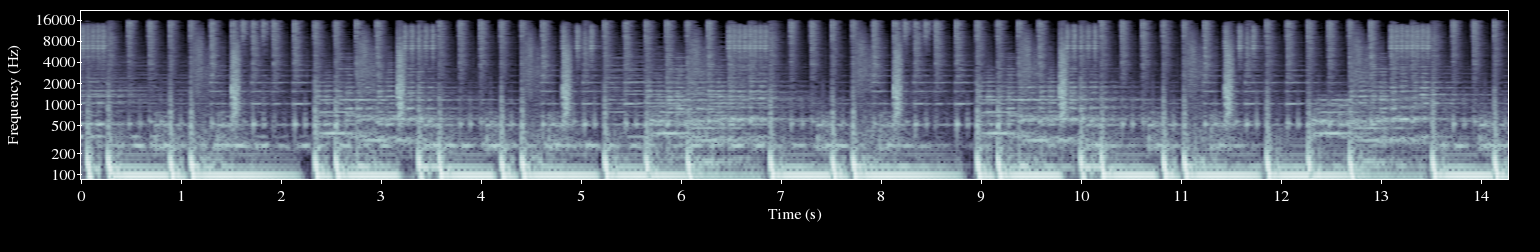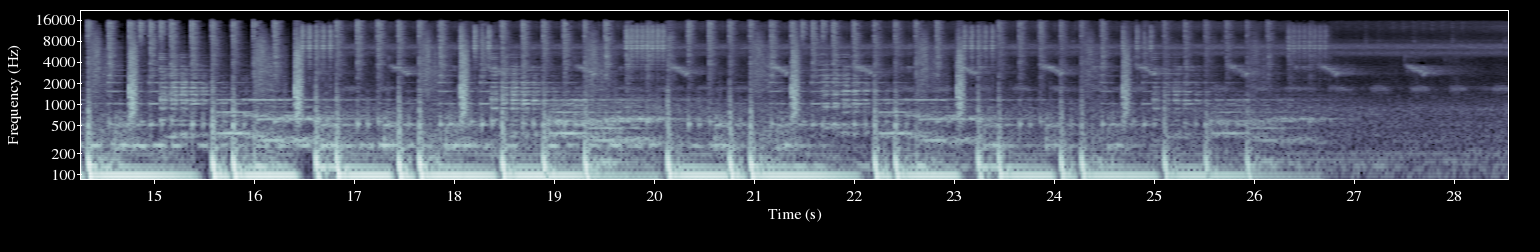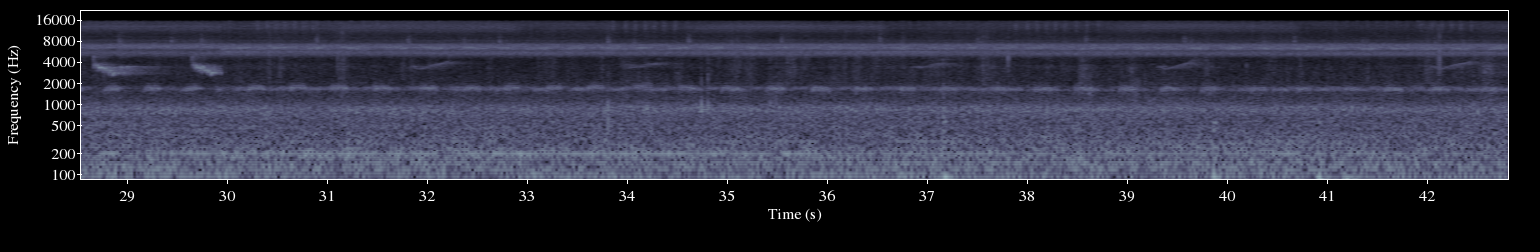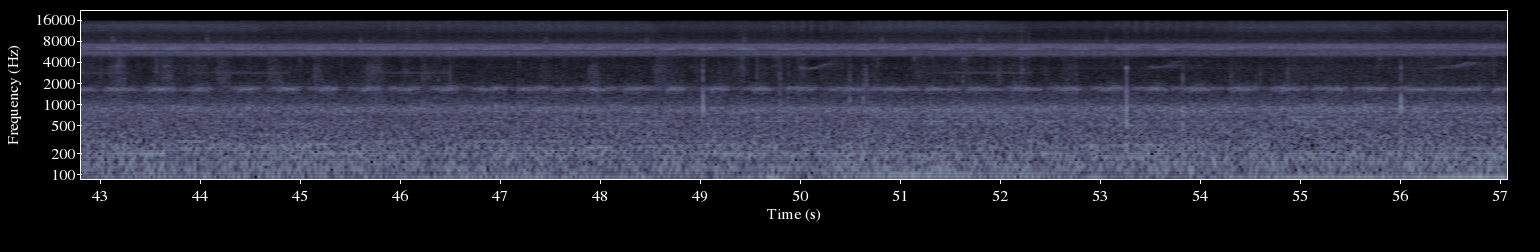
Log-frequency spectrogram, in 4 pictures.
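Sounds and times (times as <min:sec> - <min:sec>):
crickets and insects chirping: 0:00.0 - 0:57.0
bird chirps: 0:06.3 - 0:30.1, 0:33.6 - 0:37.7, 0:38.5 - 0:40.0, 0:42.0 - 0:43.8, 0:49.6 - 0:50.5.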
